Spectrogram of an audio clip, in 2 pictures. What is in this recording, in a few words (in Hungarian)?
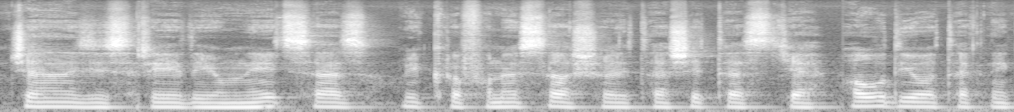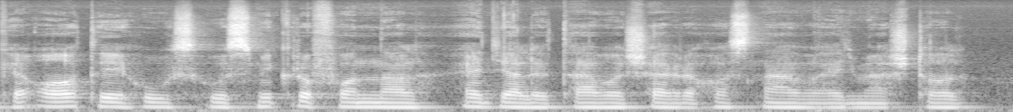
AT2020 osszehasonlitas, mikrofon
